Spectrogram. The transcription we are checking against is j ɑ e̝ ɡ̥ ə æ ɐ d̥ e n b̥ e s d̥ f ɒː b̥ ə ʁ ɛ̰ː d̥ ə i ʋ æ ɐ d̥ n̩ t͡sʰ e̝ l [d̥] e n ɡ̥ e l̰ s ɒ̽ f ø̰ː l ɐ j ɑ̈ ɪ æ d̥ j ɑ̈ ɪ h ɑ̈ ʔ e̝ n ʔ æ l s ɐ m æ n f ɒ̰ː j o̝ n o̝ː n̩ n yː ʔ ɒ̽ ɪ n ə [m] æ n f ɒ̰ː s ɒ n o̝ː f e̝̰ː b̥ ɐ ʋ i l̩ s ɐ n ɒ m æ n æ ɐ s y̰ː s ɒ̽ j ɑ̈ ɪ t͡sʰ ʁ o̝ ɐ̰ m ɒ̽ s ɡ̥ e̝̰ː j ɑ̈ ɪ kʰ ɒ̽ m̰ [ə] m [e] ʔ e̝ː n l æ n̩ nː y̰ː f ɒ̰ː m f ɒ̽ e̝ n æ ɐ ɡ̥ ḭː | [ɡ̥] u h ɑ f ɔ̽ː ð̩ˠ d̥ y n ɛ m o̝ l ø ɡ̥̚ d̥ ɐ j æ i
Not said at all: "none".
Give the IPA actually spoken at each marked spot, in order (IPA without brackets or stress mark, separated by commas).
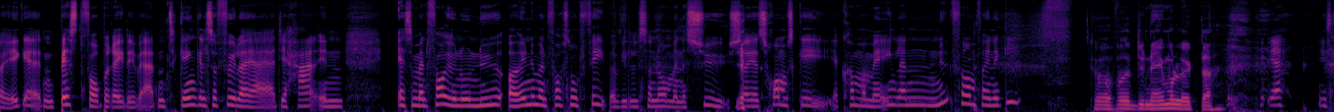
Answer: ɡ̥, m, ɐ, e, d̥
